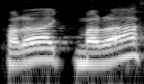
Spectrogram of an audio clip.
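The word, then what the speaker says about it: Parag Marathe: at the helm uh is it is it parag Mara is that how you pronounce it that's right yeah um he took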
